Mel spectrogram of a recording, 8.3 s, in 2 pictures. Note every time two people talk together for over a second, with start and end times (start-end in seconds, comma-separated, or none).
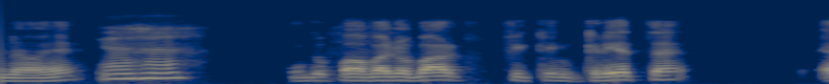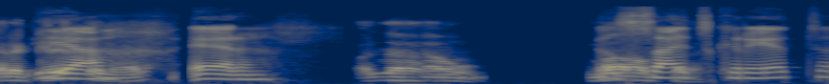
none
